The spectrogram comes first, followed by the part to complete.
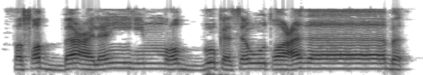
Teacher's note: عذاب ذال کے بعد الف ہے تھوڑا سا لمبا کریں گے اور با پر قلقلہ کرنا ہے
